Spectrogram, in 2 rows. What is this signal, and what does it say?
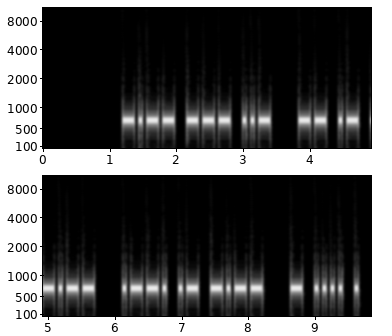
Morse code, heard as a keyed tone, about 19 wpm, 700 Hz. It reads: YOU MAY PAY THE
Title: Sentences with 8-Word Phrases - Spoken Beginning - 20wpm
